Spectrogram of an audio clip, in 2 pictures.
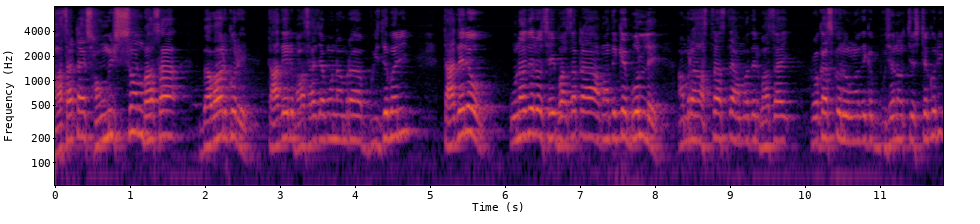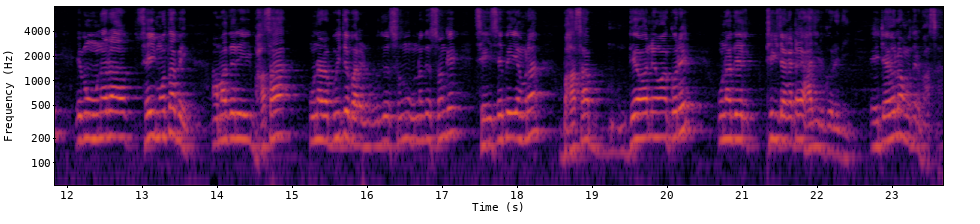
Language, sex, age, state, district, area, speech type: Bengali, male, 60+, West Bengal, Paschim Medinipur, rural, spontaneous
